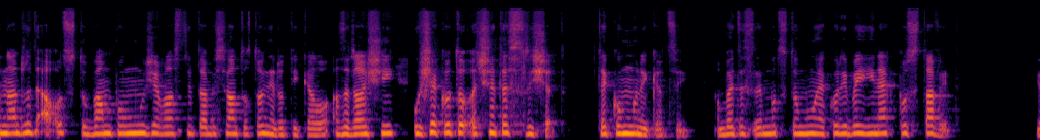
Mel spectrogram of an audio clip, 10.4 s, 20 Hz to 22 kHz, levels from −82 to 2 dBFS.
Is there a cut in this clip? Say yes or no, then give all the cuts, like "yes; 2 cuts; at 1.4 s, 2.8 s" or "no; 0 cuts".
yes; 1 cut; at 4.1 s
